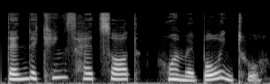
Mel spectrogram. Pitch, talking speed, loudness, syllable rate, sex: 245 Hz, 220 wpm, -16 LUFS, 4.9 syllables/s, female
